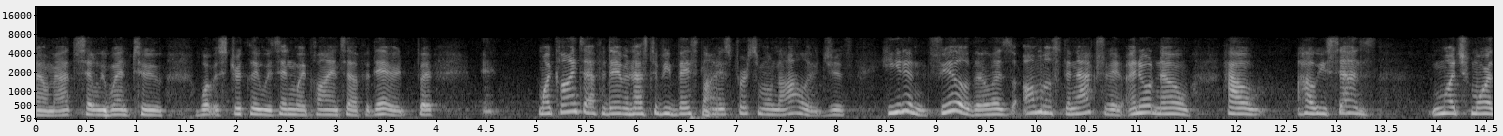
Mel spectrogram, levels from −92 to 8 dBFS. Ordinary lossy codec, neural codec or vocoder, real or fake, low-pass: Opus, 32 kbps; codec, 24 kHz, 0.9 kbps, WavTokenizer, medium speech release version 1; fake; 7.2 kHz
